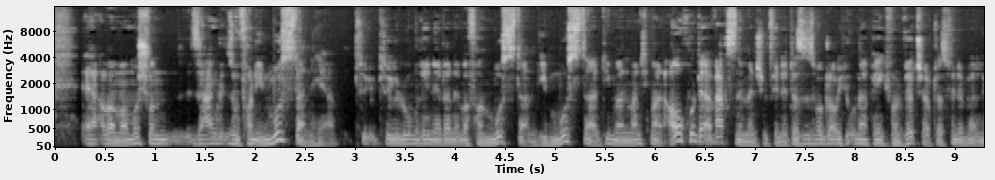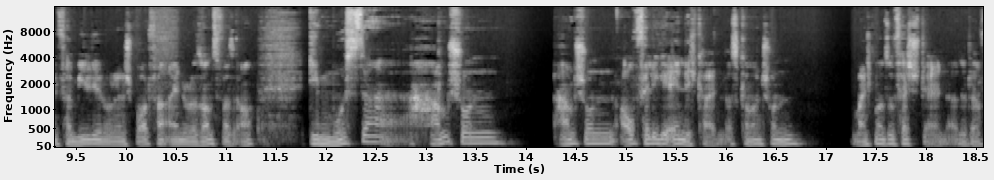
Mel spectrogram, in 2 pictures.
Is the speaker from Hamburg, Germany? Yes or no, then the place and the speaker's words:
yes; Hamburg, Germany; born there; now in Lower Saxony, Germany; stamme ich aus dem norddeutschen Raum. Ich bin in Hamburg geboren, in der Hansestadt Hamburg und wohne quasi, wenn man südlich der Elbe Hamburg verlässt, zwischen der Hamburger Landesgrenze und Buxtehude, in so einem ganz klitzekleinen Dorf mitten im Wald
